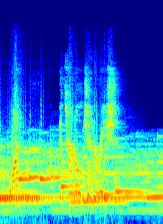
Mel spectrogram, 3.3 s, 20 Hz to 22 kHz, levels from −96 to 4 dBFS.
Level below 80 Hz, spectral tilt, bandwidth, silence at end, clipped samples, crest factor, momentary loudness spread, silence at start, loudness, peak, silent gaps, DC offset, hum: -68 dBFS; -4.5 dB/octave; 7.8 kHz; 0 s; under 0.1%; 12 dB; 6 LU; 0 s; -19 LUFS; -8 dBFS; none; under 0.1%; none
